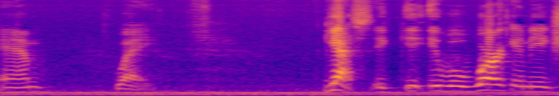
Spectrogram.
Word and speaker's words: Amway: mway is what yeah two syllables one word I have two syllables for you am way yes it it will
